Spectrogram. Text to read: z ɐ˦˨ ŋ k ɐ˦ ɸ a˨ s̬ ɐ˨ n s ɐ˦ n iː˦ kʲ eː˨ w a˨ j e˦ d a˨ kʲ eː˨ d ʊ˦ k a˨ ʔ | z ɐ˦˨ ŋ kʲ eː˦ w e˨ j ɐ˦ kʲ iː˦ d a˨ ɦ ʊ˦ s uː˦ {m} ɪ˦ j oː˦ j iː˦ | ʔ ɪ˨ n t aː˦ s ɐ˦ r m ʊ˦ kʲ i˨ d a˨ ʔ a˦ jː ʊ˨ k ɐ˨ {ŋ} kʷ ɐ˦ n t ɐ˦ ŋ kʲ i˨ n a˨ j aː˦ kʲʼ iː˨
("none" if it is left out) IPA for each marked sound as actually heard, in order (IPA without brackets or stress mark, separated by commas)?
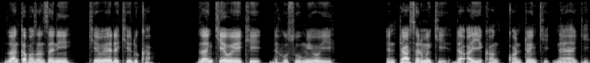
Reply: m, ŋ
